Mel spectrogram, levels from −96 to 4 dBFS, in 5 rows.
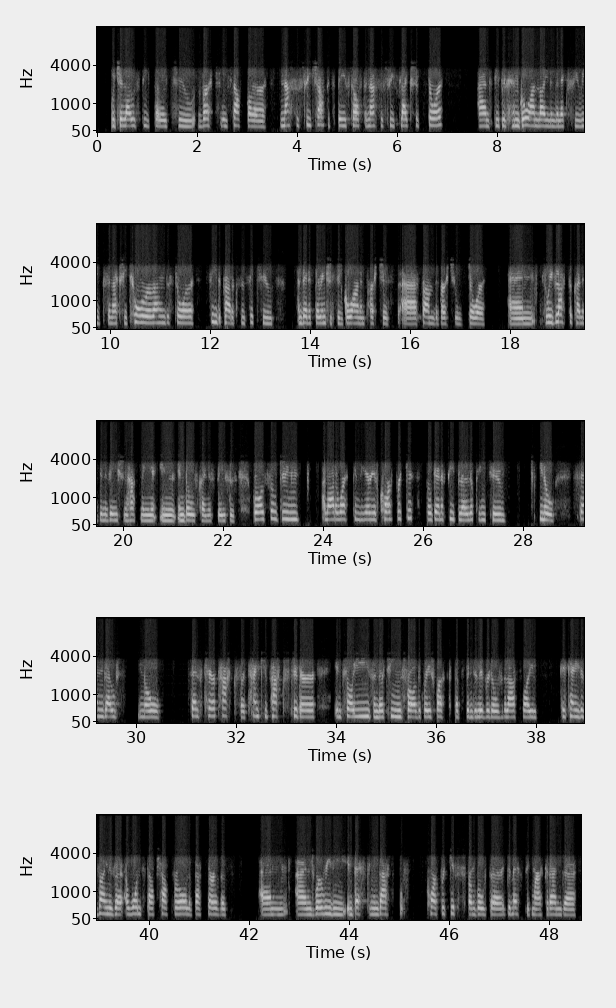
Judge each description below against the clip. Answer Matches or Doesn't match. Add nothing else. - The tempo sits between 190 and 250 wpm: Doesn't match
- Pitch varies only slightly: Matches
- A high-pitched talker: Matches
